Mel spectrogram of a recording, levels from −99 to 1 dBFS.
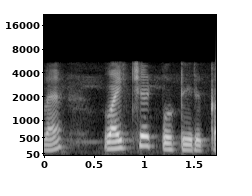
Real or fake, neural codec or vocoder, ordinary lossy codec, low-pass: fake; autoencoder, 48 kHz, 32 numbers a frame, DAC-VAE, trained on Japanese speech; none; 5.4 kHz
